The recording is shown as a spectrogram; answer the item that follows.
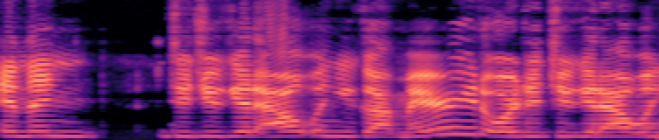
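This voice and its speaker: Her high voice is raised and projected, bright and sharp in tone, as the woman speaks at a moderate pace. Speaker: podcast host. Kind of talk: podcast intro and interview questions.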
